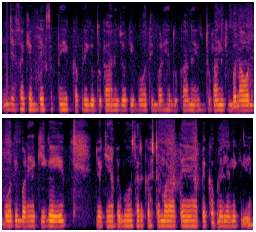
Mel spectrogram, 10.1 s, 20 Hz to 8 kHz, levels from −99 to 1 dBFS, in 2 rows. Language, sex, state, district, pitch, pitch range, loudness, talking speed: Hindi, male, Bihar, Jahanabad, 135 Hz, 130-135 Hz, -28 LUFS, 245 wpm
